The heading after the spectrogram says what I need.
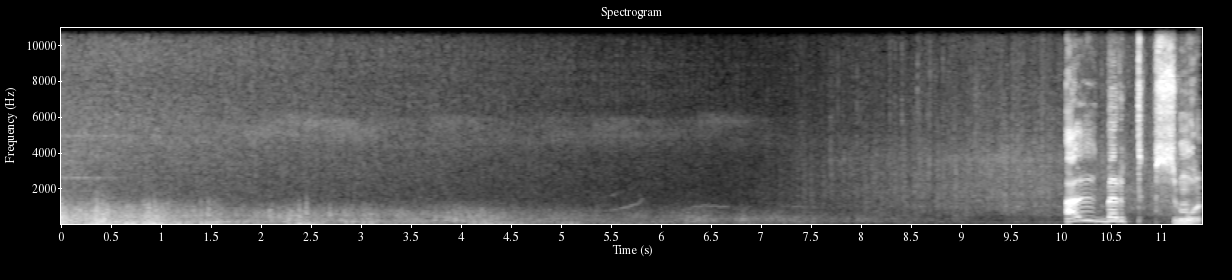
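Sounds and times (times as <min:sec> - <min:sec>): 
distant thunder rumbling: 0:00.0 - 0:11.4
soft steady hiss of weather: 0:00.0 - 0:11.4
speech: 0:10.1 - 0:11.4.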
